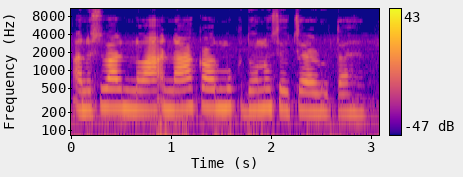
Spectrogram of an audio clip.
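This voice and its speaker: A woman teacher giving an exam-prep lesson, slowly reading out lists and reminding students to memorize them. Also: on the high side, level tone. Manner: slow, deliberate listing with repeated reminders to memorize. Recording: slightly dull recording with faint room noise.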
